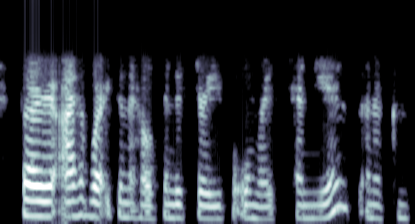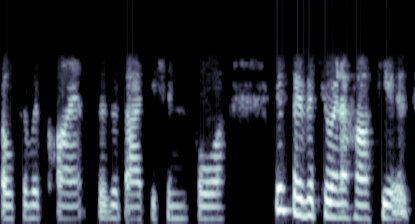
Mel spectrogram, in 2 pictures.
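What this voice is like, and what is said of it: Australian accent. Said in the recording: “as you can tell by my accent, and as you've just mentioned, I'm from Australia.”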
